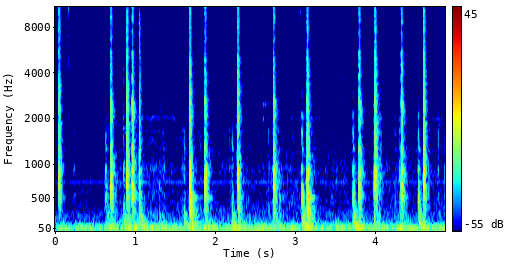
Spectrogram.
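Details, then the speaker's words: 1998 Corvette C5 driver's door window switch: sharp isolated clicks with no motor whir or glass movement; power reaches the switch and door, window dead, owner suspects worn motor contacts or a motor needing a jump start. "you can hear that so there is power getting to the switch and it's the same with this switch here if I try it you hear it right so as power get into the door that's not the problem the problem is that the probably the points in the motor or the motor needs a little jump start in some shape or form"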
